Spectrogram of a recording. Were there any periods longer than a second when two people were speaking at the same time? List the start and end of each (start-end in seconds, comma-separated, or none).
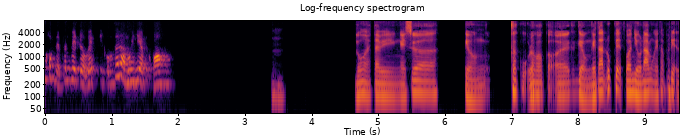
none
